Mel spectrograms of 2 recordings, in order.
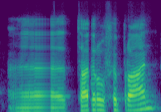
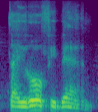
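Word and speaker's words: tirofiban: Pronounce it again, please. Biximab. أيوة. Okay. Tyrofibran, 400. Tyrofiban.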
